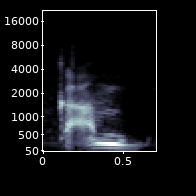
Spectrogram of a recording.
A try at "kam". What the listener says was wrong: Il n'y a pas de coup de glotte ici. Kam. C'est pas u, c'est ou. Ou.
